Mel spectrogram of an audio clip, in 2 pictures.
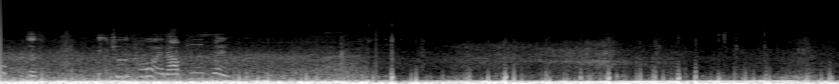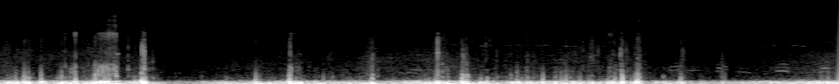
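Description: Steady low rumble on a motorcyclist's helmet-mounted camera, with faint voices in the background and a few sharp clicks about nine seconds in.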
